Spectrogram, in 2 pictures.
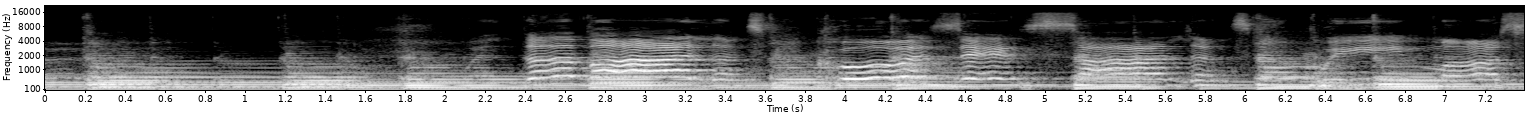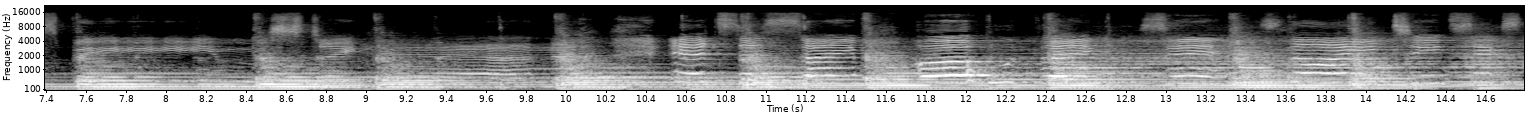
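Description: Live band music: a woman singing with a wavering vibrato over electric guitar and accordion.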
